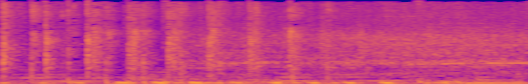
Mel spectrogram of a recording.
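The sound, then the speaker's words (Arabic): An audience applauds a director at an event, with many sharp hand claps in a loose, fairly fast rhythm that stays strong throughout and no talk over it. “تصفيق على المخرج هوني إعلام محترف مش عار بالليقة على الحاضرين نحب أحلى تصفيق”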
